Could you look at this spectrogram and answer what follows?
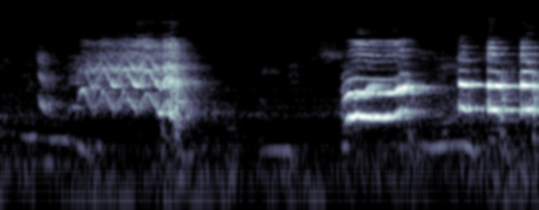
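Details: Amazon parrots vocalizing in a long uncut stretch of mimicry, including opera, sirens and Pac-Man sounds. A quavering, trilled cry is followed by a loud, steady, harmonic tone and three short, clipped repeats of it.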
